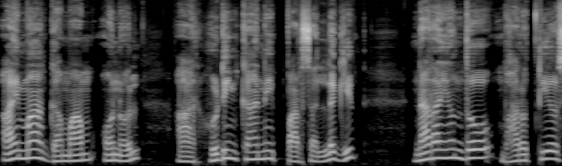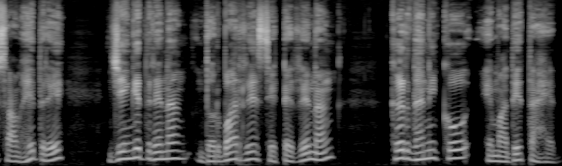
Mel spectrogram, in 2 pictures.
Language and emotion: Santali, neutral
